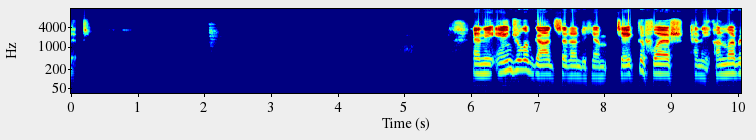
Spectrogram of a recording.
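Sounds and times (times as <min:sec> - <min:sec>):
intake of breath: 0:05.7 - 0:06.0.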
